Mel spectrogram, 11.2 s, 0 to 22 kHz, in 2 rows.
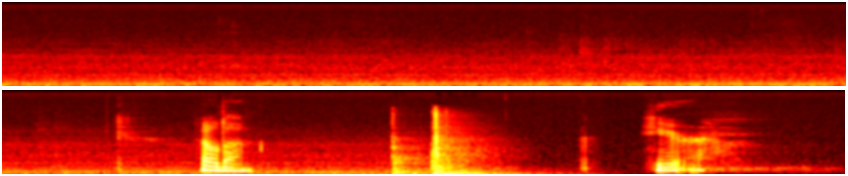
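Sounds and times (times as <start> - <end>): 
speech: 7.0 - 7.4, 10.0 - 10.4
door being pushed shut: 8.2 - 9.2.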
